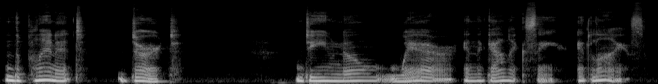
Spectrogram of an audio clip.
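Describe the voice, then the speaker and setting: A low, very slow female alien played by a woman speaks in a soft, often whispered ASMR delivery. Her tone is mellow and breathy, with some gravel in it. She is formal and clinical, a curious examiner choosing each word with care. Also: full character voice. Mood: matter-of-fact, curious. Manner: formal, clinical, precise, measured phrasing. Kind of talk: ASMR audio roleplay.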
